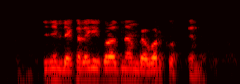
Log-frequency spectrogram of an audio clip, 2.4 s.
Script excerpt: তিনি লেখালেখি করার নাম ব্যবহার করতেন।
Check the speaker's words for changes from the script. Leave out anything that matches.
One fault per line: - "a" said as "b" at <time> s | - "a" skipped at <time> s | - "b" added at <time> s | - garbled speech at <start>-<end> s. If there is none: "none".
none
